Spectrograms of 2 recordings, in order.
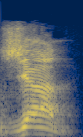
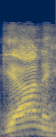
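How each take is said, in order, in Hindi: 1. शब्द की शुरुआत jn ध्वनि से होती है। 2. शब्द की शुरुआत gy ध्वनि से होती है। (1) "संस्कृत में उसको ज्ञान" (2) "ज्ञान हिंदी में बोला जाता है"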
